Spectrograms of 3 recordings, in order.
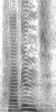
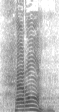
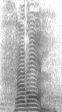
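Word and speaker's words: harangue: that this is how most of the student pronounce it harrange this is wrong pronunciation and a spelling is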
